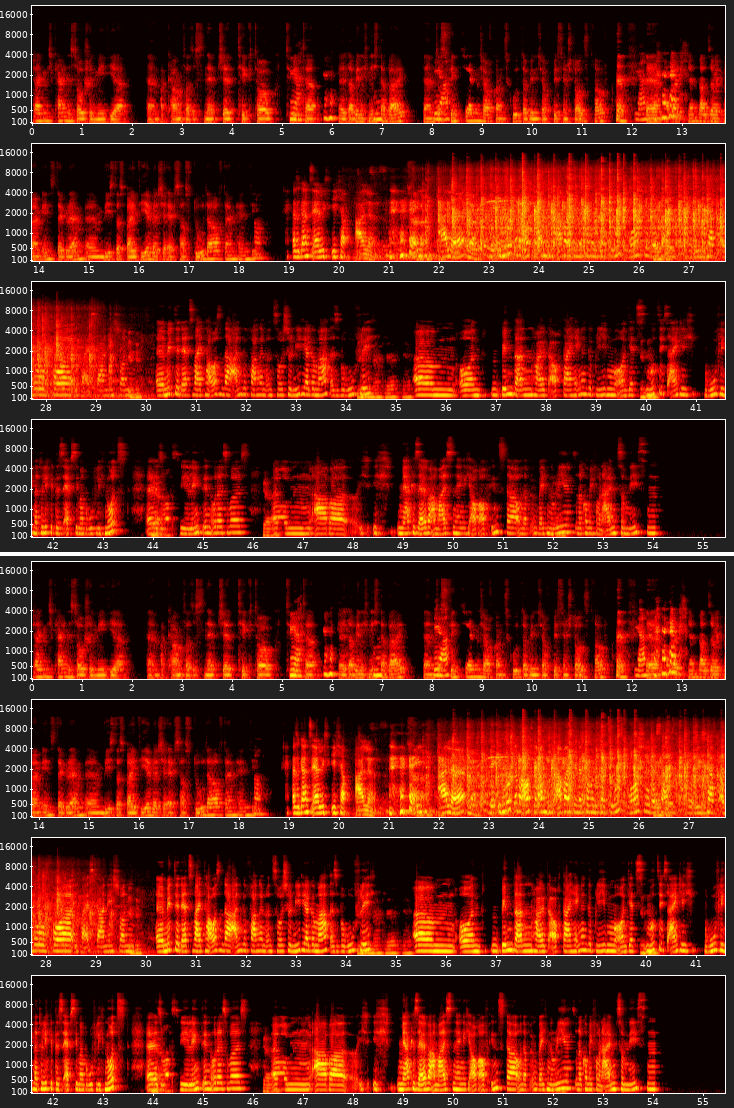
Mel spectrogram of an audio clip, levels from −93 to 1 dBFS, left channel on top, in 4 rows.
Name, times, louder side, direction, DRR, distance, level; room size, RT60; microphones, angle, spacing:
voice 1, 0.0-1.9 2.3-5.8 6.1-7.5 7.8-18.4 21.4-23.1 26.3-26.7 27.0-27.4 29.6-29.9 34.2-35.3 39.9-40.2 43.9-44.3 46.2-46.5 52.0-52.3, equal, 5° left, 0.7 m, -39 dB
voice 2, 8.0-8.4 12.1-12.9 18.3-18.5 18.9-21.7 22.0-22.6 23.0-29.8 30.2-34.5 35.3-40.9 41.2-45.8 46.3-54.0, right 5 dB, 60° right, 0.4 m, -31 dB
sound 1, 20.0-30.1, left 2 dB, 80° left, 3.4 m, -33 dB
6.2 x 3.7 x 5.2 m
head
